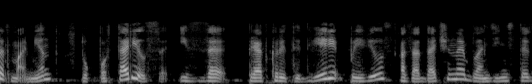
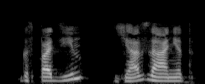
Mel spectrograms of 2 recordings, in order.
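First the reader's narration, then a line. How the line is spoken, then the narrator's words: Irritated bark. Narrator (Russian): раздраженно рявкнул ушастый властитель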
